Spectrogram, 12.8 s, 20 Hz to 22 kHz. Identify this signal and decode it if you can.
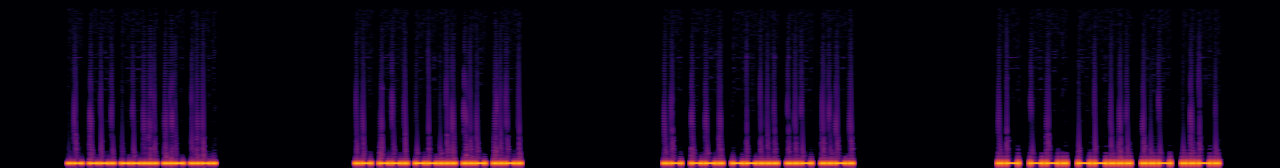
Morse code, heard as a keyed tone, about 35 wpm, 700 Hz. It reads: AG7UF AG7UF AG7UF AG7UF
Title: Speed Racing - USA 2x2 Call Signs 30wpm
